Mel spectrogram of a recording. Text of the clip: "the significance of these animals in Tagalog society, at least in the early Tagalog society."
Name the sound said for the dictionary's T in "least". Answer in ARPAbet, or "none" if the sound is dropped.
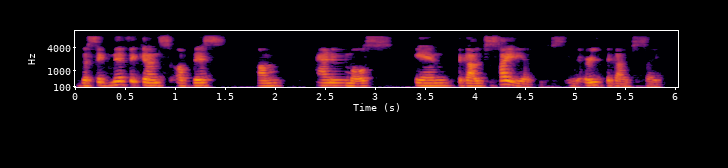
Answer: none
